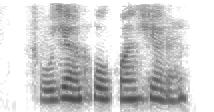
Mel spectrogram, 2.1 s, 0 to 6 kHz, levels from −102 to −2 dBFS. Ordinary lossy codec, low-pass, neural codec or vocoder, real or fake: AAC, 24 kbps; 5.4 kHz; codec, 24 kHz, 1 kbps, SNAC; fake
